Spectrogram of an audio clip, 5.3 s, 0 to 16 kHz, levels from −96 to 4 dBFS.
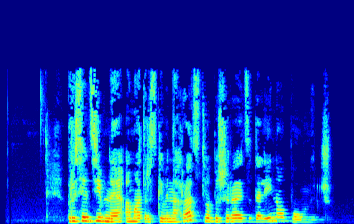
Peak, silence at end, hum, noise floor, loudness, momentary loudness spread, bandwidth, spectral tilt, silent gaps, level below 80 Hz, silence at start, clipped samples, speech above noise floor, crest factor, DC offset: -6 dBFS; 0.4 s; none; -59 dBFS; -23 LUFS; 14 LU; 11.5 kHz; -4 dB/octave; none; -78 dBFS; 1 s; under 0.1%; 36 dB; 20 dB; under 0.1%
